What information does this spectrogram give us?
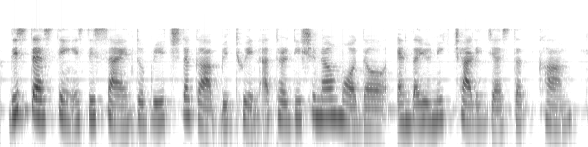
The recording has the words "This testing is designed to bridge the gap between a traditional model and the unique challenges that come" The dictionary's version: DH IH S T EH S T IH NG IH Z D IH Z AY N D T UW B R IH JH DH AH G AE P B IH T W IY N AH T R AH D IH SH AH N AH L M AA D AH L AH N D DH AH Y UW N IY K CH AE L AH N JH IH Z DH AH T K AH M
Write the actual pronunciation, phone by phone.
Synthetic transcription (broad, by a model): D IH S T EH S T IH NG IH S D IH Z AY N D T UW B R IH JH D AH G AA B IH T W IY N AH T R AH D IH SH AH N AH L M AA D AH L AH N D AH Y UW N IY K CH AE L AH N JH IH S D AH T K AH M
